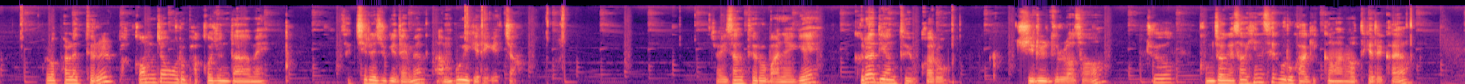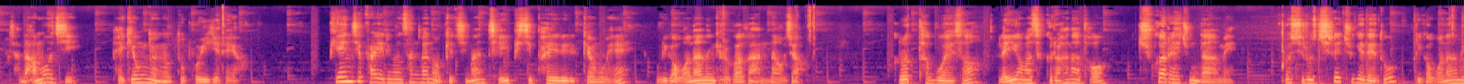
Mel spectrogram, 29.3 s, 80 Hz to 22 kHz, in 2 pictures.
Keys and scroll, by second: 5.5 super+f, 9.5 이, 22.6 super+z.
